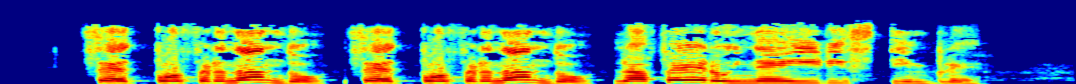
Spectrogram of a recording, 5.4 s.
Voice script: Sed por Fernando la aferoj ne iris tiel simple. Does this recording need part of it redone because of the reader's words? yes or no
yes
